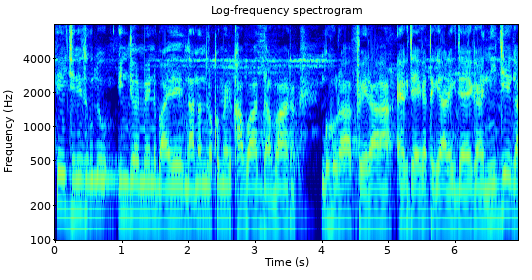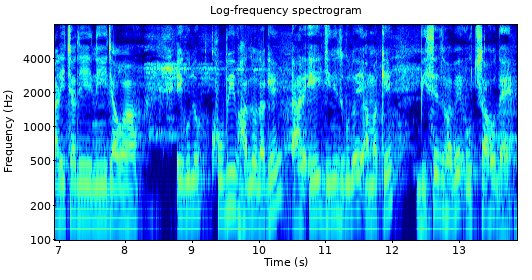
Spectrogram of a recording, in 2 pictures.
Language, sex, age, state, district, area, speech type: Bengali, male, 18-30, West Bengal, Paschim Bardhaman, rural, spontaneous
